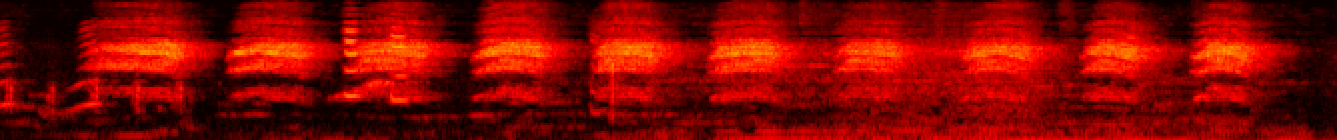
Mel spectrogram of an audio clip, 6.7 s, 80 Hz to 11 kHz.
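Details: Green talking Indian ringneck parakeet repeats a loud grating screech about ten times, almost evenly spaced at around one every 0.6 seconds, each note harsh and noisy, with a faint low hum behind.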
